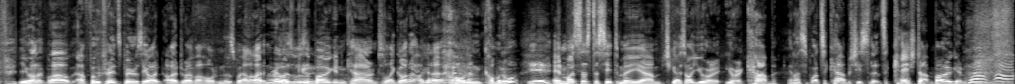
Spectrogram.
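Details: Adult male speaker; typical speech.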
